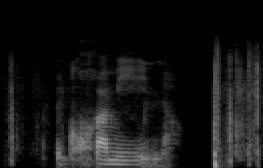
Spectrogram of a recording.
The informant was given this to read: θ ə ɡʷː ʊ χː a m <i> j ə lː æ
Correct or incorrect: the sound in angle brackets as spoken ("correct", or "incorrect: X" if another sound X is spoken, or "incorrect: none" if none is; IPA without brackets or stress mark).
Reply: correct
